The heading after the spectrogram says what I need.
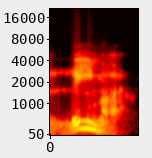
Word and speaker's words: lemur: that primate ours after was the Lemur which of course rhymes with the femur alright number six known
